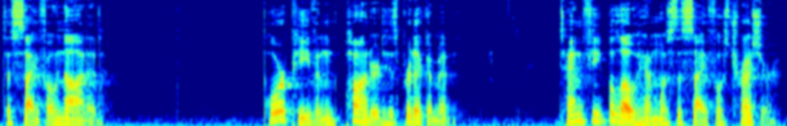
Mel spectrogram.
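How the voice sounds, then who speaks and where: Male storyteller, mid-range pitch, measured and deliberate, scripted fairy tale narration. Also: sing-song. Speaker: storyteller narrating his own fairy tales.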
